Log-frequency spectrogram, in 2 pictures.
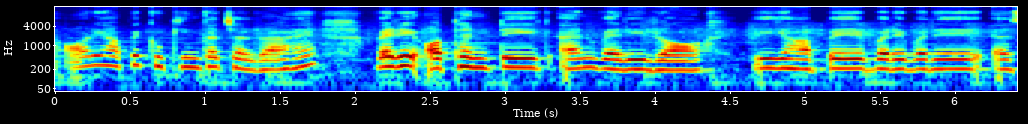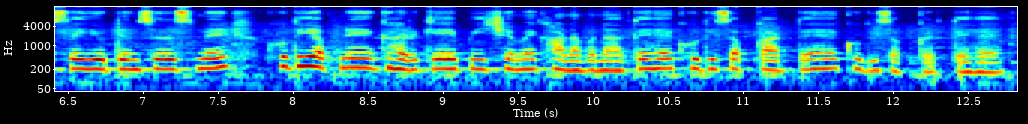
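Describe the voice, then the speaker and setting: A woman's voice: mid-range voice, dark tone, slight background noise. A woman from India narrating a vlog in a casual, chatty way, switching between Hindi and English. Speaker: vlogger.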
